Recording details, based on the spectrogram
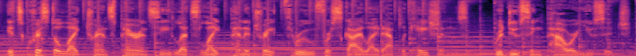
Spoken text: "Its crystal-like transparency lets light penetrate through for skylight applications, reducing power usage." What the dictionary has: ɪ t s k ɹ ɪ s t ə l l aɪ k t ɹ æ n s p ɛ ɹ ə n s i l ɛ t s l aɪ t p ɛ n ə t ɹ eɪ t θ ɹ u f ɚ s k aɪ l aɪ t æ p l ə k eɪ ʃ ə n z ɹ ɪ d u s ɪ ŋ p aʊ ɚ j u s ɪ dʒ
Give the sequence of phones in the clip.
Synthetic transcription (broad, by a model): ɪ t s k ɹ ɪ s t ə l l aɪ k t ɹ æ n s p ɛ ɹ ə n s i l ɛ t s l aɪ t p ɛ n ə t ɹ eɪ t θ ɹ u f ɚ s k aɪ l aɪ t æ p l ə k eɪ ʃ ə n z ɹ ɪ d u s ɪ ŋ p aʊ ɚ j u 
